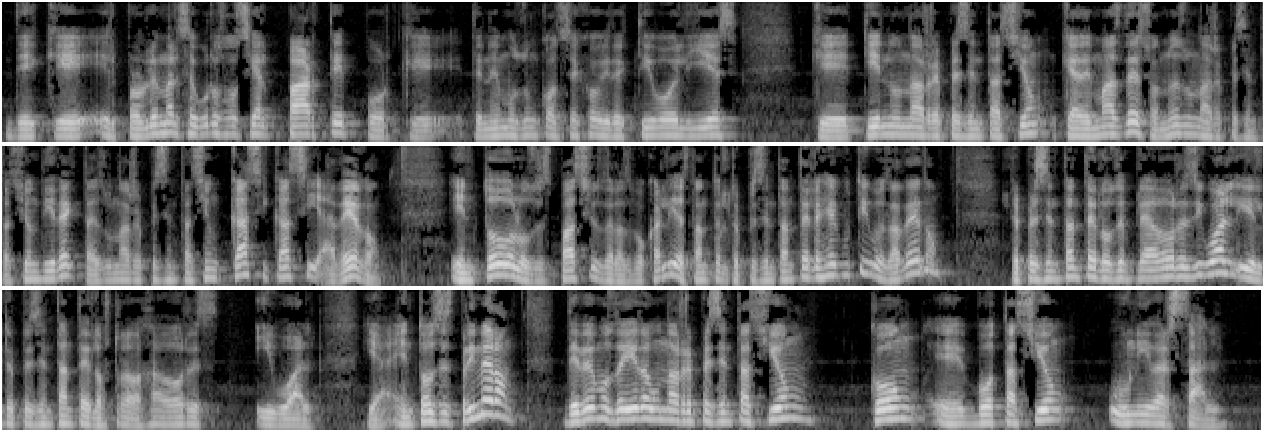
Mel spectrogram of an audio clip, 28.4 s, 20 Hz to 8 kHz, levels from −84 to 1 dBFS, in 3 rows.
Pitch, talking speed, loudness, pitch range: 130 Hz, 160 wpm, -22 LUFS, 110-155 Hz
